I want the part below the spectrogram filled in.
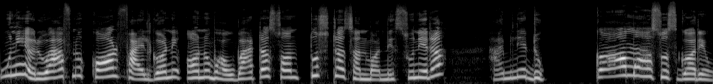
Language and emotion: Nepali, happy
